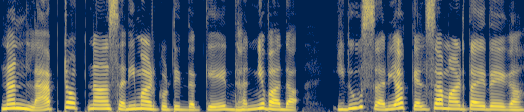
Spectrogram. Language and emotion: Kannada, happy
